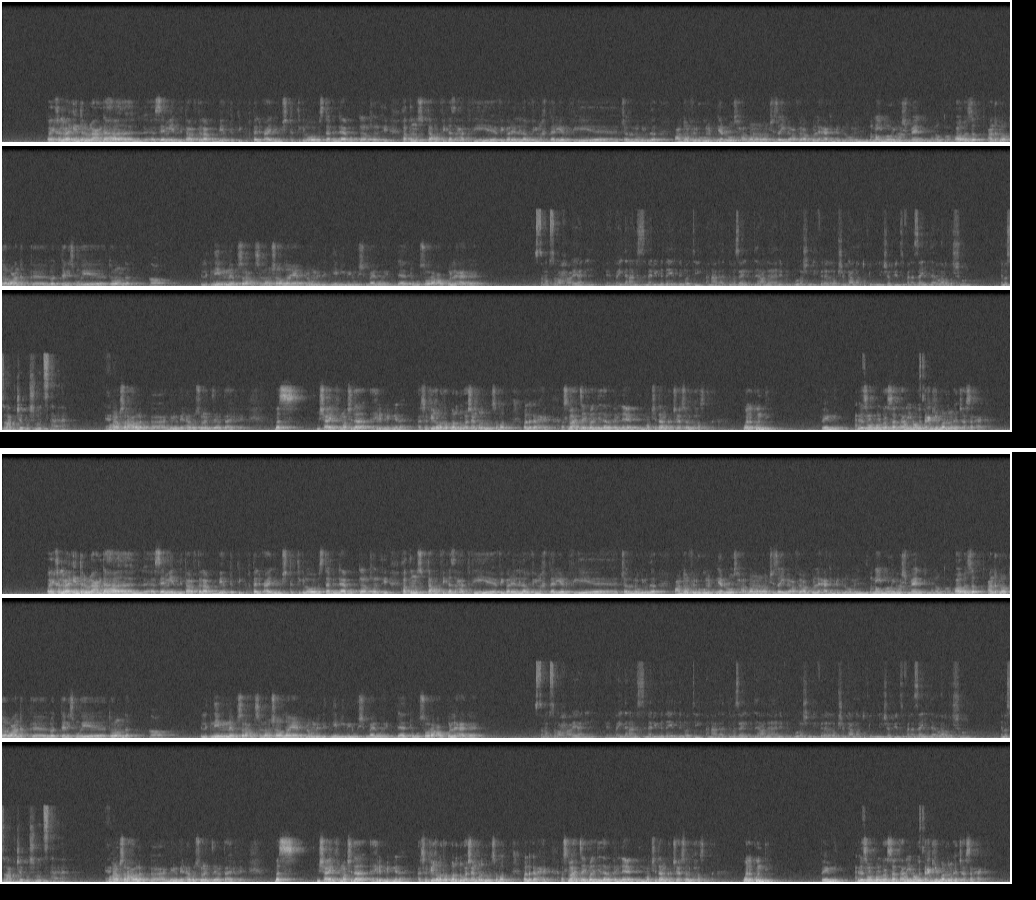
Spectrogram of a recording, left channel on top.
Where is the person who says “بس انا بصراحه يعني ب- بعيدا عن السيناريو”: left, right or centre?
Centre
